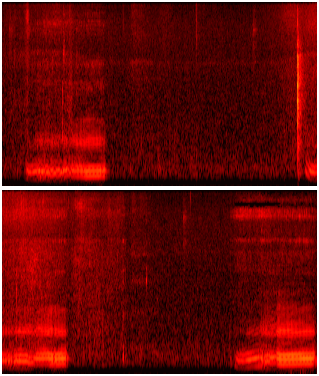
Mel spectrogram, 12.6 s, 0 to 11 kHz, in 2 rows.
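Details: A sleeping Bulldog snoring indoors, recorded on an iPhone 4S. Three long, buzzy, droning snores of about one and a half seconds each, separated by quiet gaps of roughly four seconds. One sharp click is heard between them.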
